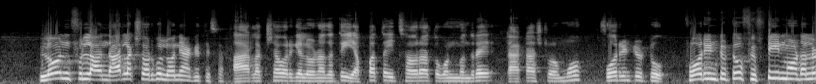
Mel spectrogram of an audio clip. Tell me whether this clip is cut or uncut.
uncut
